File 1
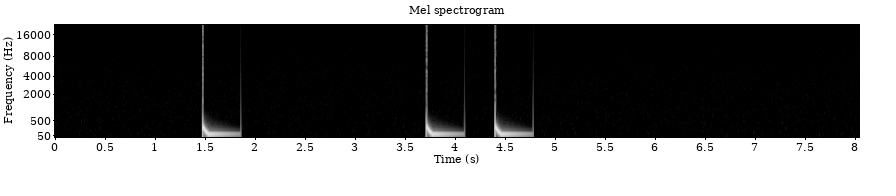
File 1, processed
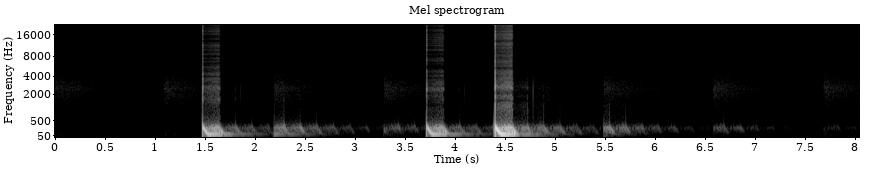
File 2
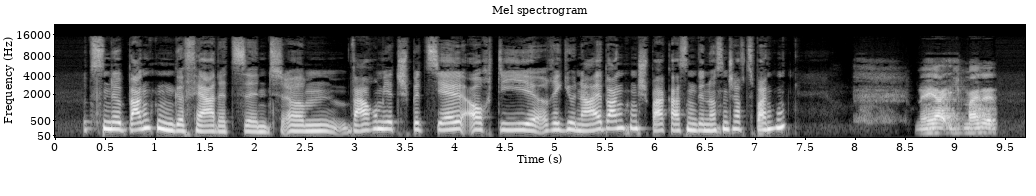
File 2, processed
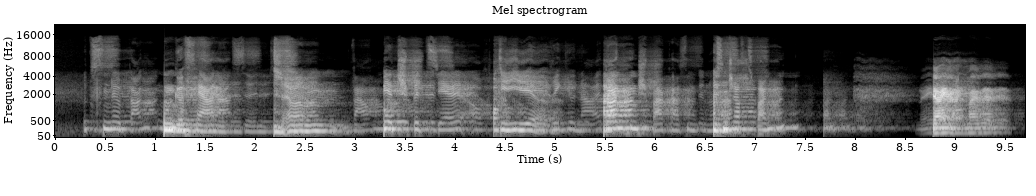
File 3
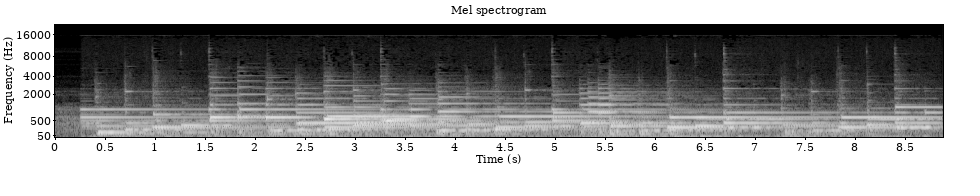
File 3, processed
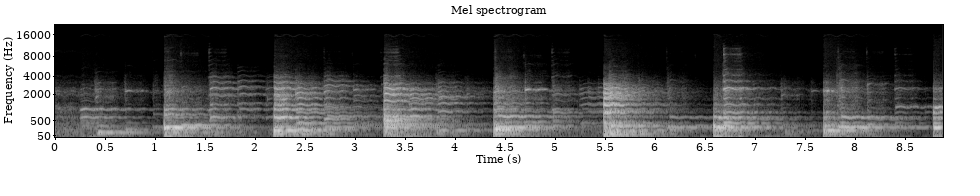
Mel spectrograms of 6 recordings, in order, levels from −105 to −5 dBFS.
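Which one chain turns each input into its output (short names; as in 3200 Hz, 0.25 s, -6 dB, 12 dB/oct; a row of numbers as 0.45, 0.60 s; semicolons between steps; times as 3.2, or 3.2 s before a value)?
bell 82 Hz +5 dB 0.54 oct; vibrato 7 Hz 59 cents; EQ curve 220 Hz 0 dB, 490 Hz -11 dB, 1300 Hz +1 dB, 2500 Hz +13 dB, 4900 Hz -3 dB; on a send: tape echo 0.163 s, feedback 88%, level -21.5 dB, low-pass 1700 Hz; on the sum: non-linear reverb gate 0.18 s rising, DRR 3 dB; dB-ramp tremolo decaying 0.91 Hz, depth 32 dB; gain -1 dB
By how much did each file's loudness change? -6.0, -6.0, -10.0 LU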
